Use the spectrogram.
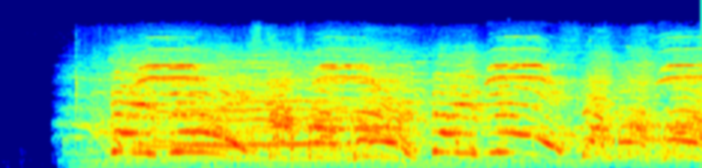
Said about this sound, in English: That's a crowd in Sacramento, California this past spring chanting the name of an unarmed black man killed by police.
